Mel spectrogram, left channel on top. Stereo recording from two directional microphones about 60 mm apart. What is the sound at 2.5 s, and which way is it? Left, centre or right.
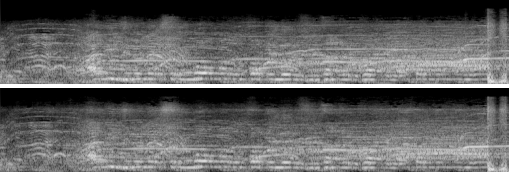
Crowd, left.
